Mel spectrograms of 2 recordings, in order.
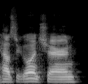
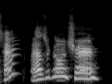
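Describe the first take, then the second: First: Said in the usual way. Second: Very high mock parrot voice; the parrot copying the husband, pitched very high. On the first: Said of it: "Sharon's husband saying". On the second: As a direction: squawk the greeting like a parrot. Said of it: "So now the parrot goes".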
